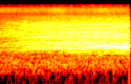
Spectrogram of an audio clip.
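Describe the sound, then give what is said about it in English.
A large rally crowd roars steadily in a dense wash of cheering, whooping and shouting, swelling slightly louder over two seconds, with no single voice standing out. “I didn't hear anything except our crowd.”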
